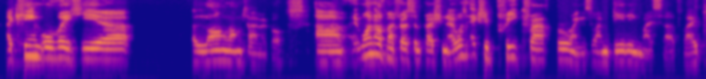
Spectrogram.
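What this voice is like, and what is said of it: German accent. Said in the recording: “you hear from the accent, I'm German”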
